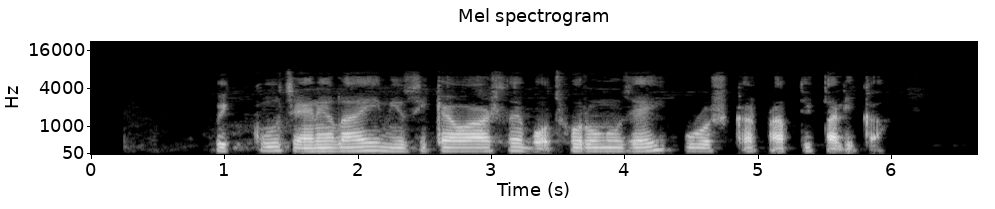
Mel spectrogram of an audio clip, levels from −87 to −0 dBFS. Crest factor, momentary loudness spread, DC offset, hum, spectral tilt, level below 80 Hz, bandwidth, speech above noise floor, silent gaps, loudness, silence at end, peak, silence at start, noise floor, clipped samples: 18 dB; 9 LU; under 0.1%; none; -8 dB/octave; -60 dBFS; 7.4 kHz; 51 dB; none; -19 LUFS; 0.75 s; -2 dBFS; 0.95 s; -69 dBFS; under 0.1%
